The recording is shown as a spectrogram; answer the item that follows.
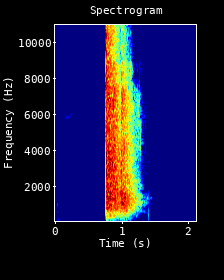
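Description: One short burst of handling noise about a second in, lasting about half a second, as parts are moved on the plywood workbench.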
